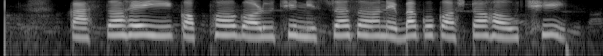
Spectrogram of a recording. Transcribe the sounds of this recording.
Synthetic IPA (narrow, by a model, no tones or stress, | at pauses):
kasɔɦejkɔpʰːɔɡɔɭut͡ʃʰiniswasɔnebakukɔsʈɔɦɔwt͡ʃʰi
